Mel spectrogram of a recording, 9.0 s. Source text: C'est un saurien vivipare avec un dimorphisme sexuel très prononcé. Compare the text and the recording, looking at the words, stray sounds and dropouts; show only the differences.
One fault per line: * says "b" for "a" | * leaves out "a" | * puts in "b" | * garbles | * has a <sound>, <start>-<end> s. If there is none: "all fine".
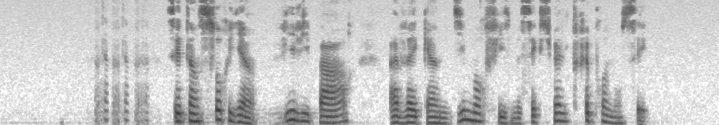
* has a laugh, 1.2-1.9 s
* has a dropout, 6.9-7.0 s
